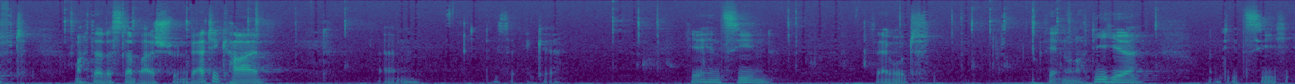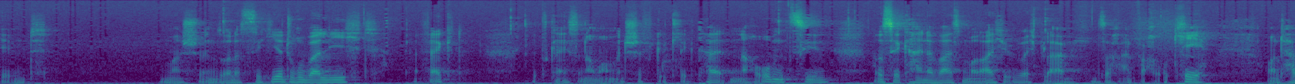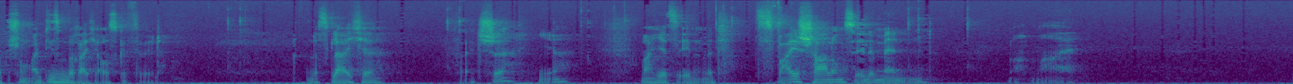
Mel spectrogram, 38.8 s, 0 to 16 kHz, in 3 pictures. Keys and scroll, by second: 6.6-7.1 alt+scroll up 1, 8.0-8.4 alt+scroll down 1, 8.6 alt+scroll down 1, 21.9 alt+scroll down 1, 24.1 alt+scroll down 1, 32.1 alt+scroll up 1.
